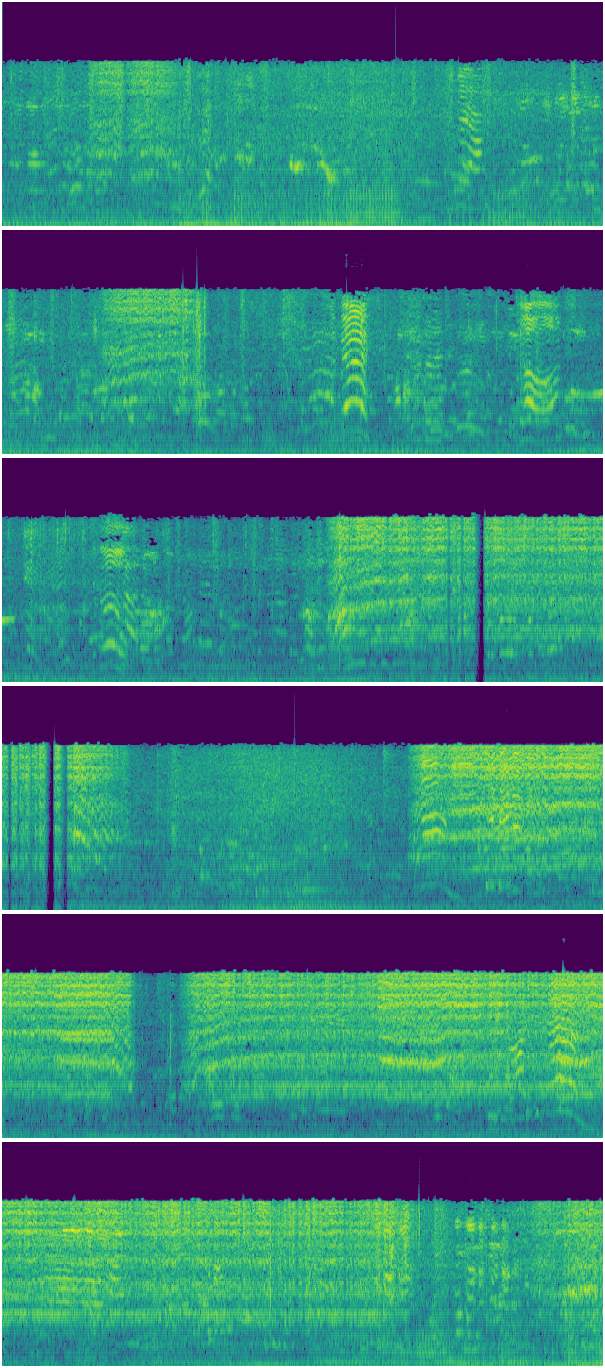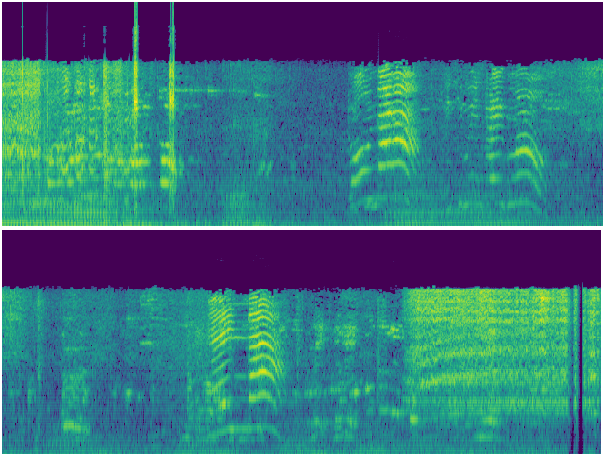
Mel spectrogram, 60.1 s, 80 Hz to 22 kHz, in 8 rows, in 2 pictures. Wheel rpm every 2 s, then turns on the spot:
40, 0, 0, 0, 80, 0, 0, 10, 0, 40, 220, 180, 0, 60, 220, 130, 200, 220, 230, 230, 230, 30, 130, 0, 0, 0, 0, 0, 20, 210.
14-16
